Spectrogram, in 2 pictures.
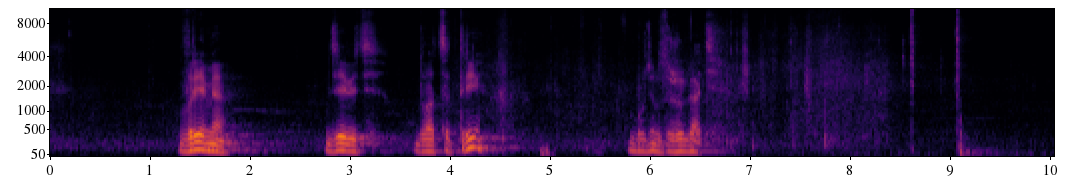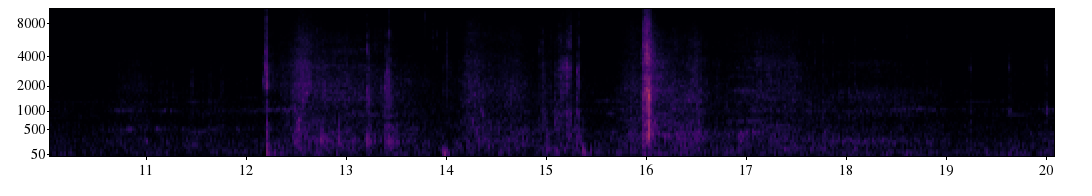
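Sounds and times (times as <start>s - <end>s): soft rustling: 4.0s - 8.5s, 12.3s - 18.4s.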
